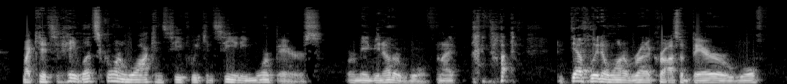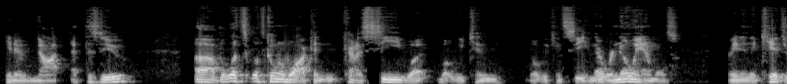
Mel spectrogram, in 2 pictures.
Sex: male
